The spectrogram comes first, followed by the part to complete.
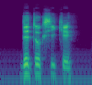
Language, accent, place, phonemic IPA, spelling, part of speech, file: French, France, Lyon, /de.tɔk.si.ke/, détoxiquer, verb, LL-Q150 (fra)-détoxiquer.wav
- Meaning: to detoxify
